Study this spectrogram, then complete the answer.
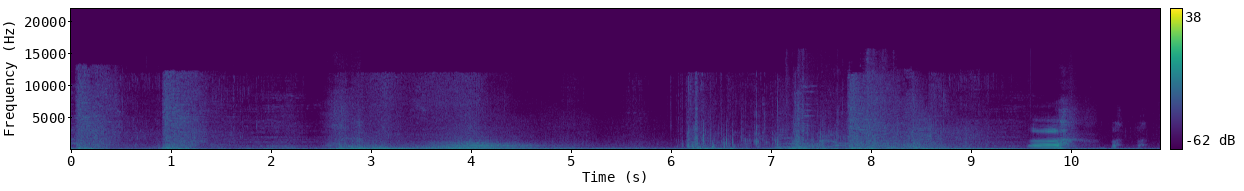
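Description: Blades clash and strike hard in a fight.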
